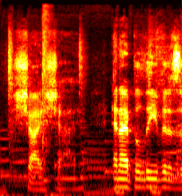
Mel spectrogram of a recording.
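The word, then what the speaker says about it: Shi Shi: the shaishai beach trail some people call it shishi but i believe the correct pronunciation is shy shy and i believe it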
